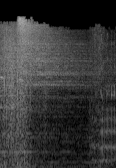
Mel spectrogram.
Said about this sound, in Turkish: Diğer kaplanlar Manfred'e saldırdı. Manfred dişleriyle kendini savunmaya çalışıyor. Kaplan Diego'yu yere sardı.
